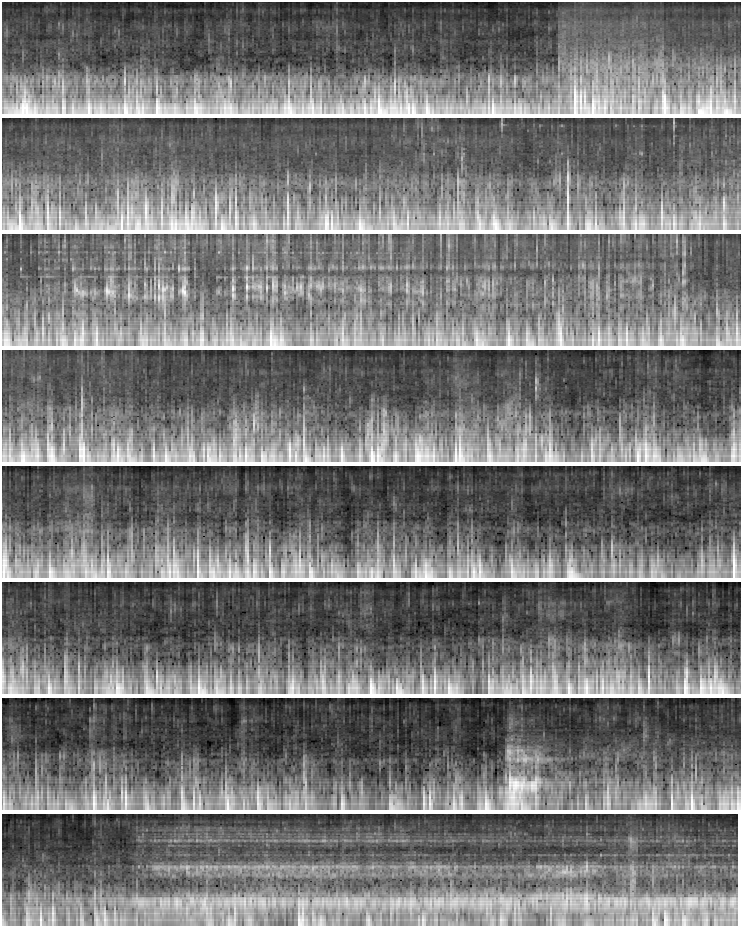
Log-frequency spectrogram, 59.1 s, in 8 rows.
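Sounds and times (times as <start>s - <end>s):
water sloshing and splashing: 11.0s - 22.5s, 49.3s - 59.0s.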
